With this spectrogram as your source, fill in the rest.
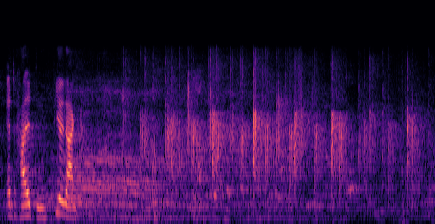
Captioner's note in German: Heiterkeit und Beifall bei der LINKEN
